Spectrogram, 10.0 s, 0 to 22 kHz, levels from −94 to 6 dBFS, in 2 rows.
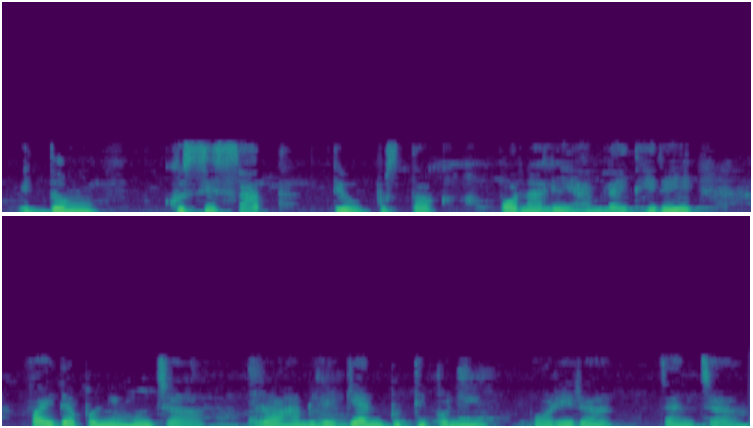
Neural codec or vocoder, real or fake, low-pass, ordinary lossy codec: none; real; 7.2 kHz; none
